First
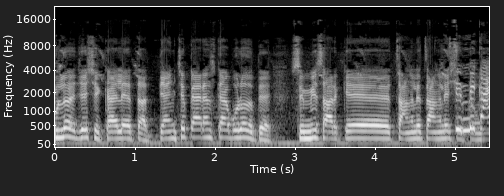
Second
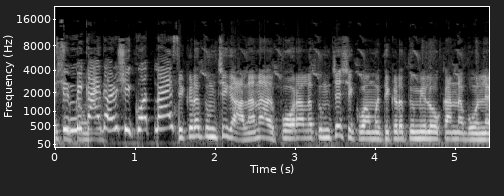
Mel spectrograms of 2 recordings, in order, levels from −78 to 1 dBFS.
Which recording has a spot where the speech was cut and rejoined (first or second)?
second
